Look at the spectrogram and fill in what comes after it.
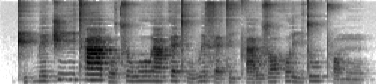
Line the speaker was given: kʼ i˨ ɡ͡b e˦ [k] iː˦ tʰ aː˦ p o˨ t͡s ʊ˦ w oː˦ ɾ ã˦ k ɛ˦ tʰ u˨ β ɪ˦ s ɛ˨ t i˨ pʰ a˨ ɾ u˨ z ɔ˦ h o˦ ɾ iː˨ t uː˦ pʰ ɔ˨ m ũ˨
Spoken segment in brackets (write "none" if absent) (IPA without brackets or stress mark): t͡ʃ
